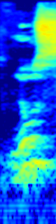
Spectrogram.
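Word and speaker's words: nous: Nus é uma palavra grega, né? Mas a transliteração é geralmente é n o u s. No né? A gente pronuncia.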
